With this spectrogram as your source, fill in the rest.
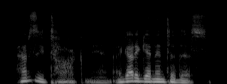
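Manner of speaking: ordinary talk, nothing marked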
